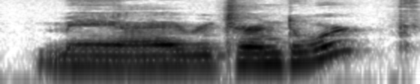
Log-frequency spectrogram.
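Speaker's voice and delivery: ordinary delivery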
